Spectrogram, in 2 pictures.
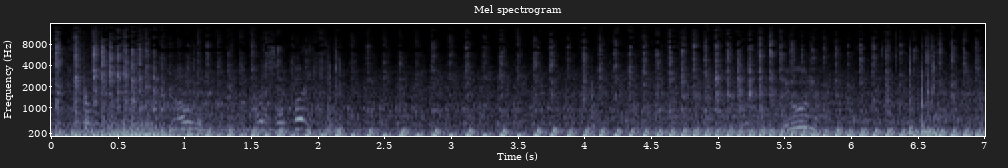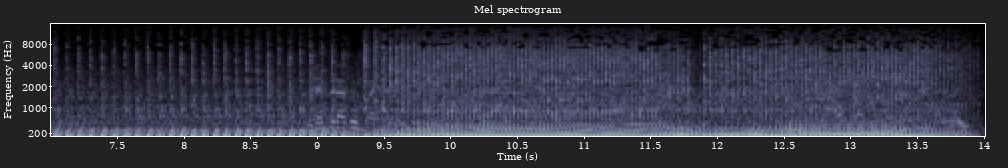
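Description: Outrigger boat's inboard engine running with a fast, even beat, then throttled up about nine seconds in, the sound growing louder and rougher.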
